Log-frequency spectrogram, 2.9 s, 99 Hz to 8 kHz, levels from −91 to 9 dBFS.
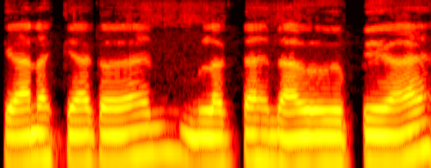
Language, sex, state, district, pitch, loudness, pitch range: Hindi, male, Bihar, Sitamarhi, 115 Hz, -18 LUFS, 115-125 Hz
